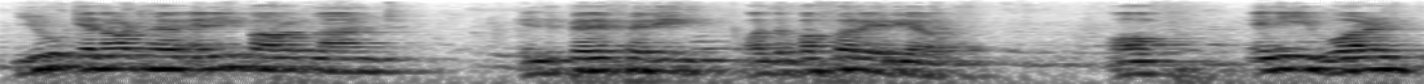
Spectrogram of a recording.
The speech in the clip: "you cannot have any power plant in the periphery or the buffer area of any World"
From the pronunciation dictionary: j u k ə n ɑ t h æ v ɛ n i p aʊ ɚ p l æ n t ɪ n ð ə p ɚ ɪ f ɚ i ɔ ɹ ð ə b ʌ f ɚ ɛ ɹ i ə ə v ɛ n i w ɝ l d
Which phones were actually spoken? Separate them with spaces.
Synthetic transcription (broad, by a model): j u k ə n ɑ t h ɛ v ɛ n i p aʊ ɚ p l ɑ n t ɪ n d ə p ɚ ɪ f ɚ i ɔ ɹ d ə b ʌ f ɚ ɛ ɹ i ə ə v ɛ n i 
